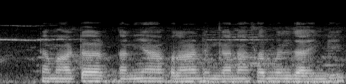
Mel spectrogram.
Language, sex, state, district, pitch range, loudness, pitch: Hindi, male, Bihar, Katihar, 135-140 Hz, -17 LUFS, 135 Hz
